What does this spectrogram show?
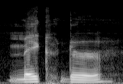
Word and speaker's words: mkdir: If I want to make a new directory, we use the command makedir, which is spelled mkdir space, and the next thing that follows is the directory name.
